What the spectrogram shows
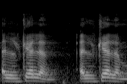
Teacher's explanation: instead of saying al-qalam with the qaf, they change it to a g, al-galam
